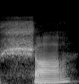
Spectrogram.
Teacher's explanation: the sides of the tongue touch the sides of the upper teeth the tip of the tongue does not touch anything the blade of the tongue is concave making the tongue look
